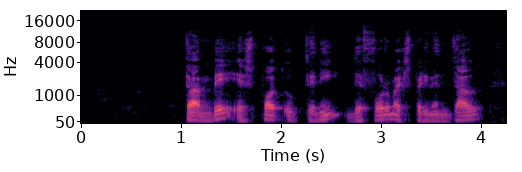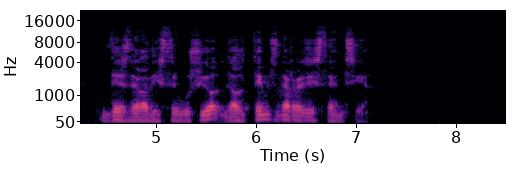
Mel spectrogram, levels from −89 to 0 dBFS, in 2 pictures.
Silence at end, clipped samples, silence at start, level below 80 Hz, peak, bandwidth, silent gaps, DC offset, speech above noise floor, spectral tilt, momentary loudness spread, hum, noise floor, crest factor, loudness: 1.35 s; under 0.1%; 1.05 s; -72 dBFS; -20 dBFS; 13.5 kHz; none; under 0.1%; 43 dB; -4 dB/octave; 9 LU; none; -84 dBFS; 22 dB; -41 LUFS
